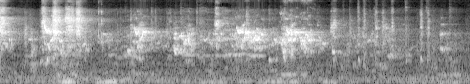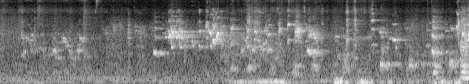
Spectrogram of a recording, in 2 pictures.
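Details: Budgerigars give lively, high chirps and warbles that are loudest at the start, then fade to scattered, softer twitters with faint low knocks in the background.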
